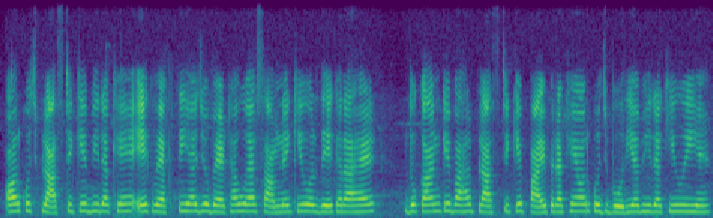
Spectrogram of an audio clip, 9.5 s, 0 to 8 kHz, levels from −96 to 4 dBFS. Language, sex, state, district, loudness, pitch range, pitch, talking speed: Hindi, female, Haryana, Charkhi Dadri, -17 LUFS, 240-260 Hz, 250 Hz, 215 wpm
